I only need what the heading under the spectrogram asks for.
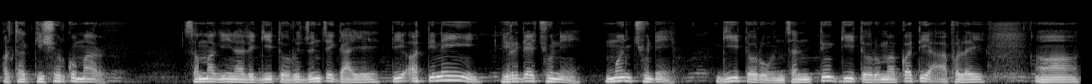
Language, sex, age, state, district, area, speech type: Nepali, male, 60+, West Bengal, Jalpaiguri, urban, spontaneous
